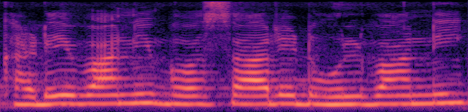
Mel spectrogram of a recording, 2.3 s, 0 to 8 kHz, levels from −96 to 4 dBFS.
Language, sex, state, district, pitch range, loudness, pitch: Hindi, female, Bihar, Saharsa, 215-230 Hz, -24 LUFS, 220 Hz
